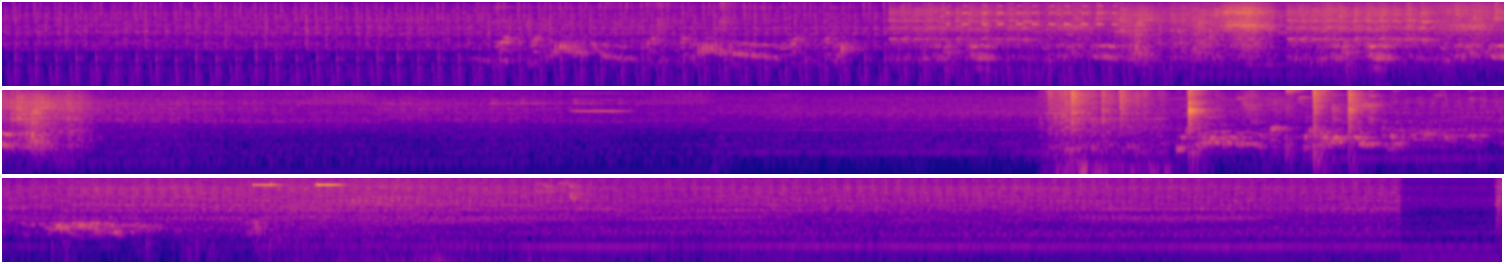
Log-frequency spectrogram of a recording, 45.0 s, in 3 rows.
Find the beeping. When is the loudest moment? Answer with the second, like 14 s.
33 s.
